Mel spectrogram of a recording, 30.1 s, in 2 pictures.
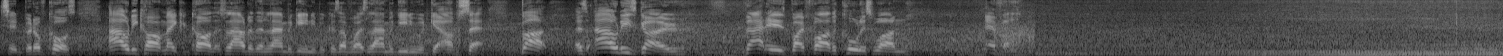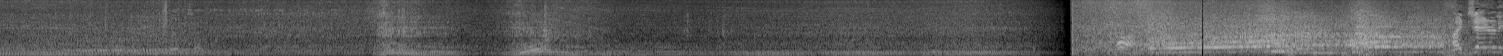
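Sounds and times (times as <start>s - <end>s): car engine idling and revving: 9.7s - 30.0s.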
